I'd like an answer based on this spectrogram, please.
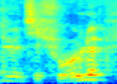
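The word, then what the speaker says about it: Biutiful: Oui, ça s'écrit Beautiful, ça se prononce Beautiful, c'est pas juste mon accent de merde.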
